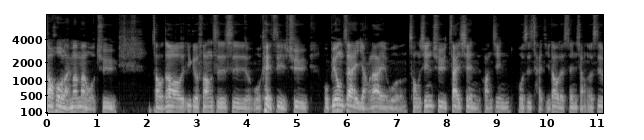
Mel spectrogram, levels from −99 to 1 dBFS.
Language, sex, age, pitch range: Chinese, male, 20-39, 95-120 Hz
